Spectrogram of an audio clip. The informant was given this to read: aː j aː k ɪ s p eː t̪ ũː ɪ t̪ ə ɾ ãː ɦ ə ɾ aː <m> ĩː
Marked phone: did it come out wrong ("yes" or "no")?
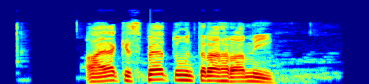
no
